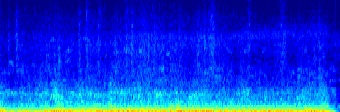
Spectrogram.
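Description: Steady low engine drone and road rumble heard from inside a moving vehicle.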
